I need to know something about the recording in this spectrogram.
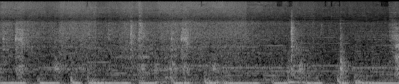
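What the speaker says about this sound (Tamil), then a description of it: "நல்லா பிரிஞ்சு வர அளவுக்கு நல்லா வதக்கி விட்டுருங்க" Onions and tomatoes sautéing in a pan for a crab masala gravy, a loud close sizzle broken by repeated scraping spoon strokes in an uneven stirring rhythm.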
